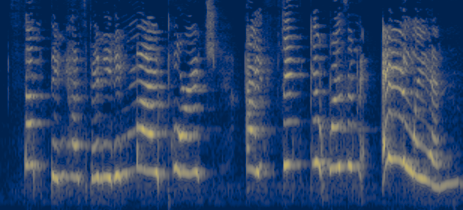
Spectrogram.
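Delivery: very high, small cub voice; little bear voice. A narrator's reading. Little Wee Bear telling his parents about the broken chair, very high. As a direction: talk like a tiny bear cub, worried.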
